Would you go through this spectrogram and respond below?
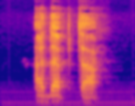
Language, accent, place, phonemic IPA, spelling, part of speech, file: French, France, Lyon, /a.dap.ta/, adapta, verb, LL-Q150 (fra)-adapta.wav
- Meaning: third-person singular past historic of adapter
